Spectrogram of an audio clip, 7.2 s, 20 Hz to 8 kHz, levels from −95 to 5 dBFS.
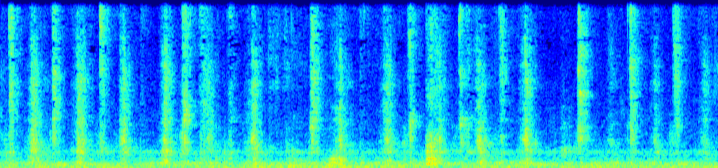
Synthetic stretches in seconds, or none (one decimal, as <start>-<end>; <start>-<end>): none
